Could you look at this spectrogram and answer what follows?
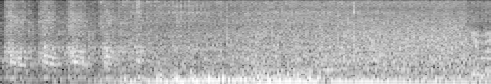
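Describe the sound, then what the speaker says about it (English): Classic MGB sports car engine revving close by, a loud rising mid-range roar that climbs and holds steadily for a couple of seconds with no talk over it. "Give it a rev, shall we? Here we go."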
